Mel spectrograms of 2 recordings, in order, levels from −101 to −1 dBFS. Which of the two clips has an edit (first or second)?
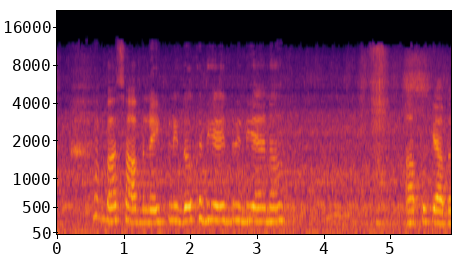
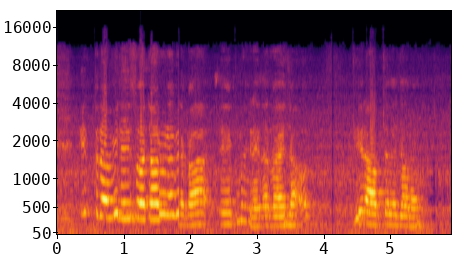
second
